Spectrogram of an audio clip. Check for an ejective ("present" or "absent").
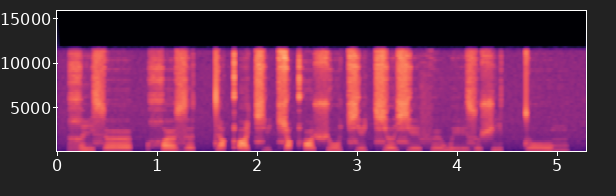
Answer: present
